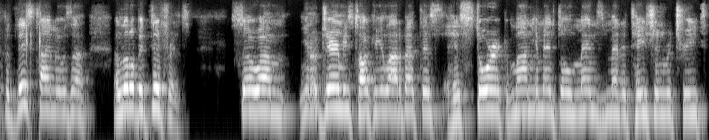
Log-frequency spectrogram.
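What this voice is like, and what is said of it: Hoarse, lost voice. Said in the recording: “Tell me, are you understanding me? ... So how did I lose my voice this time?”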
